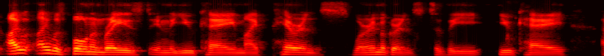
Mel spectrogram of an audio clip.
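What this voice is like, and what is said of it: British accent. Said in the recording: “I was born and raised in the UK ... that's why I've got this accent”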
